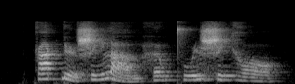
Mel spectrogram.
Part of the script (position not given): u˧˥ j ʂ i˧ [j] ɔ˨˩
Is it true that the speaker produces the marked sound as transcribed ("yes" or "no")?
no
